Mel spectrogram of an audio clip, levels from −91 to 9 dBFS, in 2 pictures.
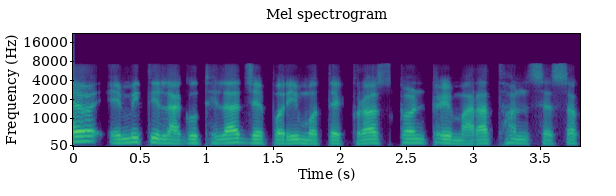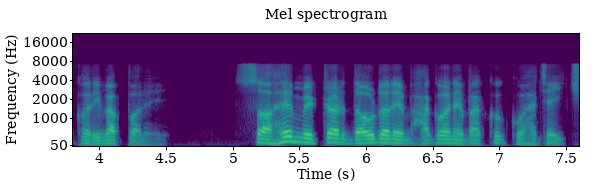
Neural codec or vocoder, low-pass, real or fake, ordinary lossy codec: codec, 16 kHz, 0.7 kbps, FocalCodec; 7.2 kHz; fake; none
